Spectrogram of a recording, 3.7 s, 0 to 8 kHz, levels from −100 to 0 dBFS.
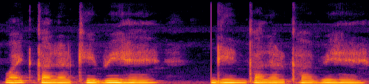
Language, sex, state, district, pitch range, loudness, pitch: Hindi, female, Arunachal Pradesh, Longding, 150-160 Hz, -16 LUFS, 155 Hz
